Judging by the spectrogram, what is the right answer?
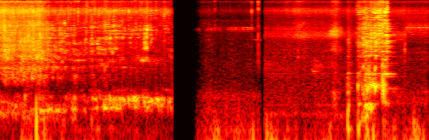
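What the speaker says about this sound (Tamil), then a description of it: "பாயாசம் வைக்கிறதுக்கு ஃபஸ்ட்டு ஒரு பாத்திரத்தை வச்சு தண்ணியை ஊற்றிக்கலாம்." Water poured into a cooking pot for wheat rava payasam in a village kitchen, a splashing, running stream that stops, then resumes with clinks of the pot and trickles, fairly close.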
